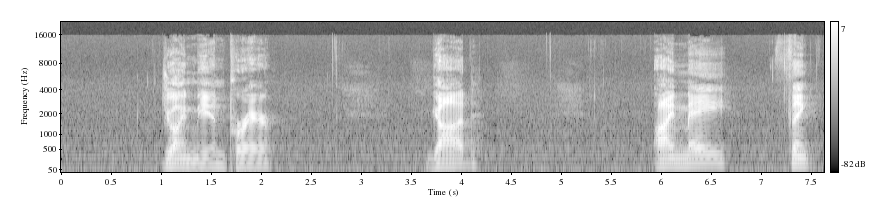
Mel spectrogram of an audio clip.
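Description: An elderly man speaks close to a microphone in short, calm phrases with pauses.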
